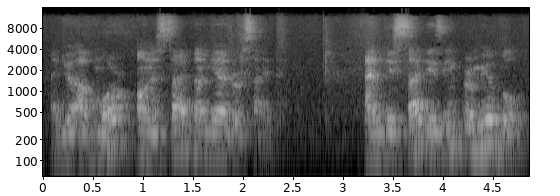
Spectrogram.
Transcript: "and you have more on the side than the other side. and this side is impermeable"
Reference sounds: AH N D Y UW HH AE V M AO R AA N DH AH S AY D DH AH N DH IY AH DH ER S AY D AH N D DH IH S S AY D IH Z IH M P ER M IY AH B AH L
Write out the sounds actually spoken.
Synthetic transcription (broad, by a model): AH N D Y UW HH AE V M AO R AA N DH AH S AY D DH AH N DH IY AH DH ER S AY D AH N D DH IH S S AY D IH Z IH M P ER M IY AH B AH L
